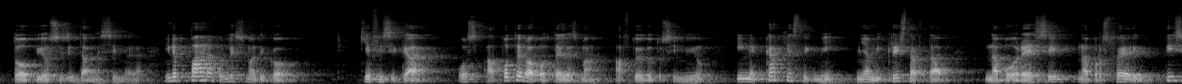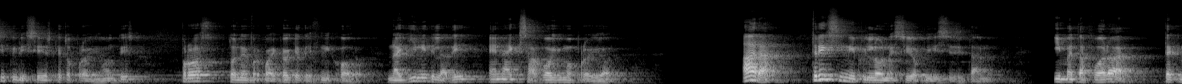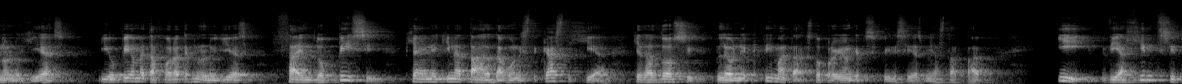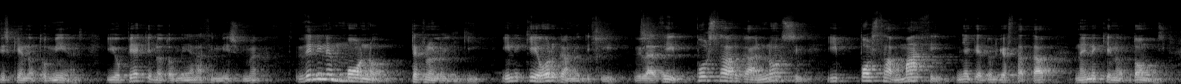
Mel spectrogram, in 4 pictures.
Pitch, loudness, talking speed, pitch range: 110 Hz, -25 LUFS, 135 wpm, 95-150 Hz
